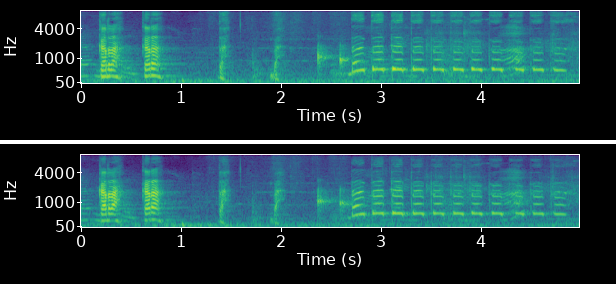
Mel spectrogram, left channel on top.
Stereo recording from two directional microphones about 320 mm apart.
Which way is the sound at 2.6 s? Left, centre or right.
Centre.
